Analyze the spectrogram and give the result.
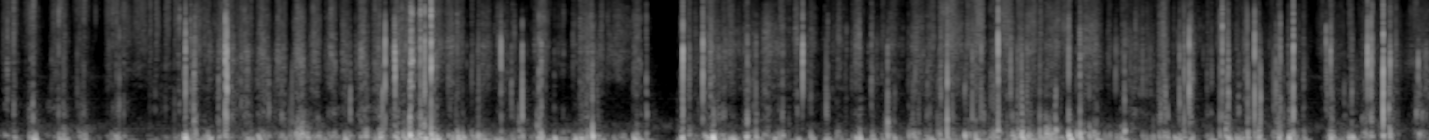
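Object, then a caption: Paper tea bag packet. A single small, flat paper wrapper with a tea bag inside is crinkled, bent and rubbed between the fingertips. The result is a dense, continuous stream of sharp, bright crackles and crinkles over soft, low rustling thumps. The stream breaks off in a brief silence around the five-second mark before resuming.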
